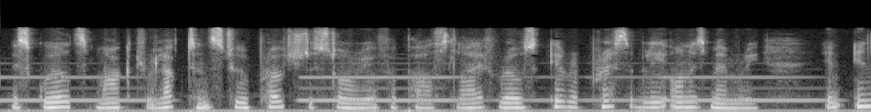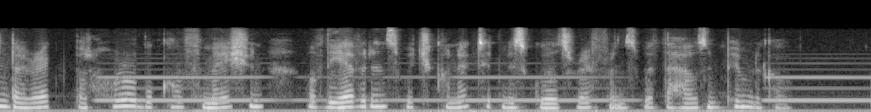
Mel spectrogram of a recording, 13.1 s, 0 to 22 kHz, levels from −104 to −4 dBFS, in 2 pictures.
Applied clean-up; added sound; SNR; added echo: none; Wind instrument, woodwind instrument; 13 dB; none.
